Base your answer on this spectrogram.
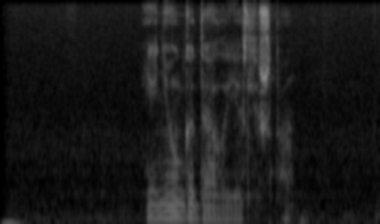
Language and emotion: Russian, neutral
